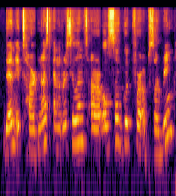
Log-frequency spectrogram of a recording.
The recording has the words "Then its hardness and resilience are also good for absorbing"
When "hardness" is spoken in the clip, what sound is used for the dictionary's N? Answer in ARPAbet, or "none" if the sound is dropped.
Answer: N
